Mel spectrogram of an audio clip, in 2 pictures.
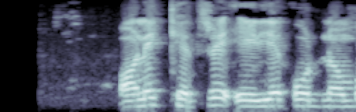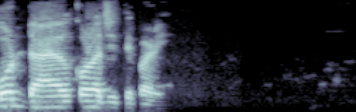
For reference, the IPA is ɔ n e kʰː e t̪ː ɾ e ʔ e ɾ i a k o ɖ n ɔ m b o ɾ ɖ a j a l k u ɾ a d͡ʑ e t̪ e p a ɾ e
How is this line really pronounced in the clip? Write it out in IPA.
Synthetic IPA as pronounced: ɔ n e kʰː e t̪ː ɾ e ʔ e ɾ i a k o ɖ n ɔ m b o ɾ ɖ a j a l k ɔ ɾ a d͡ʑ e t̪ e p a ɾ e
